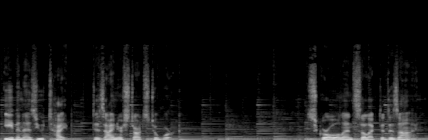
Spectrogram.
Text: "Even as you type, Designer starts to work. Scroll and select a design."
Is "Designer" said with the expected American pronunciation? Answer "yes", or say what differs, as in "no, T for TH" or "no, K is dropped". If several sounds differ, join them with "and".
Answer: yes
